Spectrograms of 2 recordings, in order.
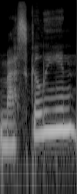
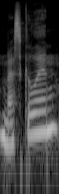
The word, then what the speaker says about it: mescaline: plants um poppy coffee and masculine mescaline I think that's how you pronounce it um so I did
